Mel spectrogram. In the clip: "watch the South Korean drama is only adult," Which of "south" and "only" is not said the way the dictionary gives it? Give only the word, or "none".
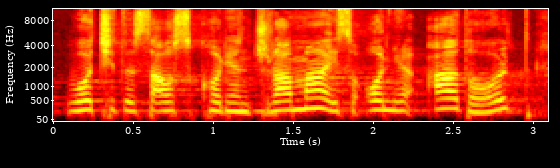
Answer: south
